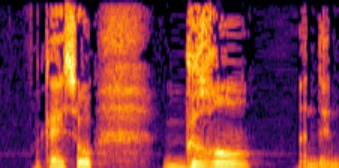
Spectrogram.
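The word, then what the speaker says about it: grande: final s okay so gr and then say same thing here and regarding the feminine form you will pronounce it Grand okay don't insist on the final but then pronounce this D Grand and then exactly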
